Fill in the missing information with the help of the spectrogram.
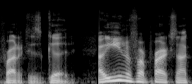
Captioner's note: uh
